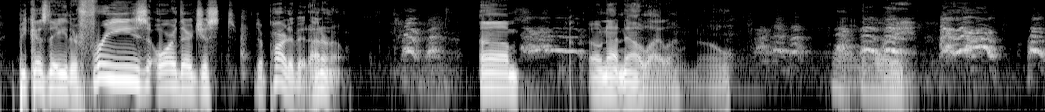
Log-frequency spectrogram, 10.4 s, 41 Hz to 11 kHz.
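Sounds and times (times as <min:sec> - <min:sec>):
speech: 0:00.2 - 0:03.5, 0:04.8 - 0:07.4
dog barking in whiny bursts: 0:04.0 - 0:04.6, 0:05.2 - 0:05.9, 0:07.5 - 0:10.4.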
